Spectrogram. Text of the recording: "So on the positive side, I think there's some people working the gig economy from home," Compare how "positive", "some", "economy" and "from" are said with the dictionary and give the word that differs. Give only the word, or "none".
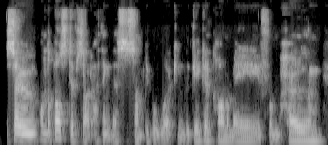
none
